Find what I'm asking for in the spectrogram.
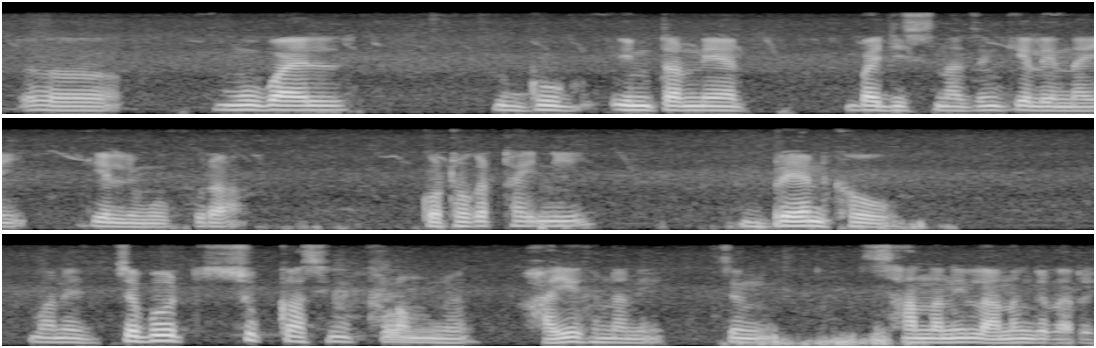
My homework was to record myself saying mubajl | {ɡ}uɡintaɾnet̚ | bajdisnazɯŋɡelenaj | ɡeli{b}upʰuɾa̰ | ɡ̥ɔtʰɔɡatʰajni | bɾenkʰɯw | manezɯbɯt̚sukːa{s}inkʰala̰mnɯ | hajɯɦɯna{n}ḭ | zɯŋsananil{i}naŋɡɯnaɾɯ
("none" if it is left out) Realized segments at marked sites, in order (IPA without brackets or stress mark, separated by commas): ɡ, m, s, n, a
